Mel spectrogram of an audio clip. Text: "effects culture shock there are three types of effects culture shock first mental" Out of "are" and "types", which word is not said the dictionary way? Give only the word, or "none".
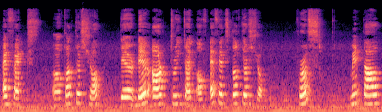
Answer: types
